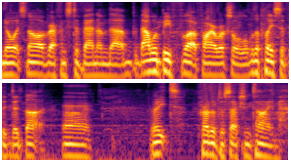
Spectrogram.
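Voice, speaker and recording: Noticeable background noise sits behind a man talking at a fairly quick pace. His pitch is fairly low and his intonation fairly even. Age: 20s. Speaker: gaming YouTuber. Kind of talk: let's play commentary.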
